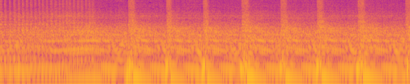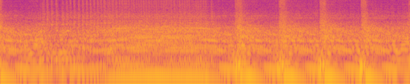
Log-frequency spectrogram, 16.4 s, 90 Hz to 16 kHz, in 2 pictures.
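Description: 2000 Kawasaki KX 250's single-cylinder two-stroke engine, freshly restored, running on the stand while the throttle is blipped by hand. A run of quick rev blips about one a second is followed by a held rev in the middle, then a few more blips, before it drops back to idle.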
